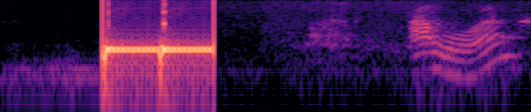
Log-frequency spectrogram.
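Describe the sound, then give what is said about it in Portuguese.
A call transfer tone on a telephone line sounds as one short, steady electronic tone with a brief break in the middle. It is followed by silence, and then a voice begins speaking. “fica na linha que eu vou transferir para o nosso auditor”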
